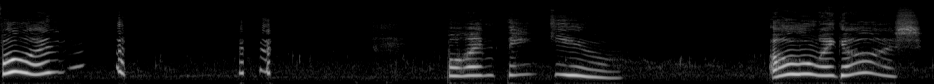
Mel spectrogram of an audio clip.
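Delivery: high, loud excited squeal; excited shout. Real, not acted. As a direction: yell it out in delight. Shouting at big donation.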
